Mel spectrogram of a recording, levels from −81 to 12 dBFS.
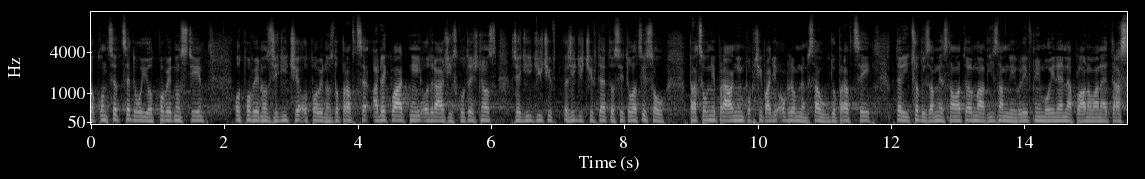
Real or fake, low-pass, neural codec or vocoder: fake; 14.4 kHz; codec, 44.1 kHz, 7.8 kbps, Pupu-Codec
